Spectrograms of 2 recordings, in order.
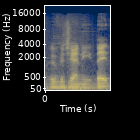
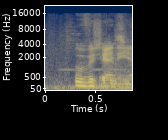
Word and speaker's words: Uvajenie: UVA, then Jenny, basically.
